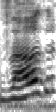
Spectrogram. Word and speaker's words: vug: Means the same thing, but Vug? yep. Good job, bud. Yeah, I know where I used that word. I know it's Because a little... vug rhymes with slug.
